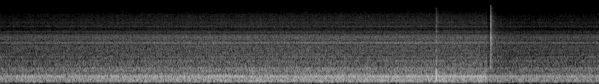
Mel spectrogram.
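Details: Webasto 90ST preheater on a Ponsse Buffalo, after disassembly and cleaning: steady, even whooshing burner roar with faint constant hum, no sputter or surging; running smoothly.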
